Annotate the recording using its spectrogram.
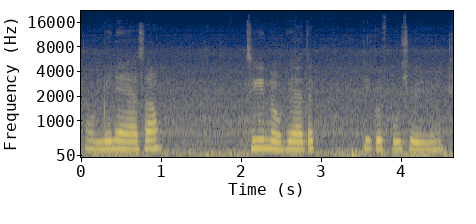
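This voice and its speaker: A woman's voice: medium pitch, little pitch movement, a little slow, muffled recording, background noise. A woman in her thirties narrating a casual vlog voice-over, rambling and chatty with many restarts. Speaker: vlogger.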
